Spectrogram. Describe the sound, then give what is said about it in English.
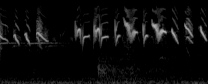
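American goldfinch calls as the bird lands on a sunflower head and pulls out ripe seeds: a rapid series of bright, high twittering chirps, clear, with a brief pause before a denser run of sweet, rising notes. “An equally yellow American goldfinch lands on the huge flower head and begins pulling out ripe seeds.”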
